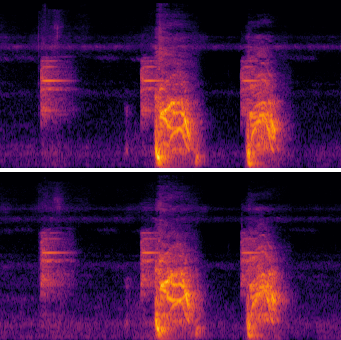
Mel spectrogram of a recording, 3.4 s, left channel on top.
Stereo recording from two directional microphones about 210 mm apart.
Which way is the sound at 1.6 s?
55° left (ahead or behind).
